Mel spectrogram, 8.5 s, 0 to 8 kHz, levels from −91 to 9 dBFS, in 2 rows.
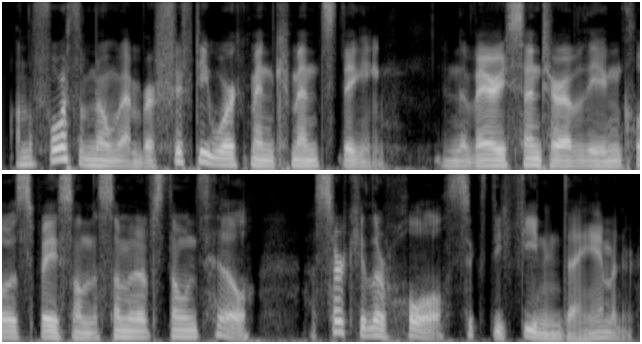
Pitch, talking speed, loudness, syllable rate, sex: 100 Hz, 210 wpm, -20 LUFS, 6.3 syllables/s, male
